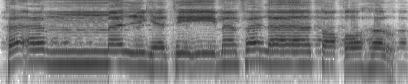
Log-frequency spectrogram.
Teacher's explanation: پر غنہ ہوگا، تی یا مدہ ہے، لا الف مدہ ہے، قاف پر پڑا جائے گا، اس پر قلقلہ بھی ہوگا ، را بھی پر پڑا جائے گا زبر کی وجہ سے · میم مشدد پر غنہ ہوگا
